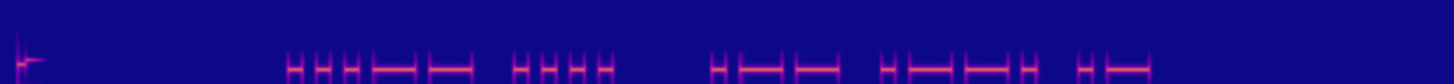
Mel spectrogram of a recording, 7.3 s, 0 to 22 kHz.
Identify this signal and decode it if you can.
Morse code, heard as a keyed tone, about 17 wpm, 700 Hz. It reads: 3H WPA
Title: Winter Field Day Exchanges 17wpm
